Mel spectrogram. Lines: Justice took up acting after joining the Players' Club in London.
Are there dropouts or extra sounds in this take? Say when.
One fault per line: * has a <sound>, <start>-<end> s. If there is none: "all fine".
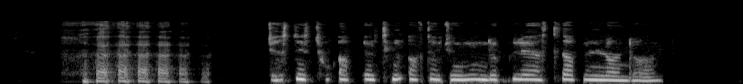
* has a laugh, 0.6-2.1 s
